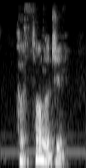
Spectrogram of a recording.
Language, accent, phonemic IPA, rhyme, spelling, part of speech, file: English, Southern England, /pəˈθɒləd͡ʒi/, -ɒlədʒi, pathology, noun, LL-Q1860 (eng)-pathology.wav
